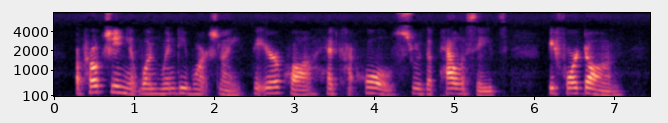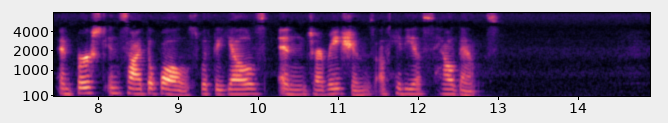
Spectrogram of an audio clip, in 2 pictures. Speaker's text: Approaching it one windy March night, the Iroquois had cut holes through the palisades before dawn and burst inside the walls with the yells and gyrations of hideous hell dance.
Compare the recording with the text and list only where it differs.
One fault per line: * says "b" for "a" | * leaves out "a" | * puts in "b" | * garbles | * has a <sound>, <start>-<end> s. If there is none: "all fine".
all fine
